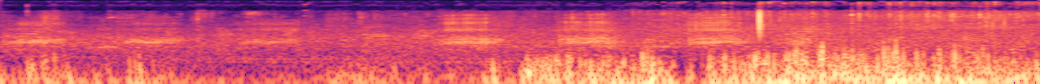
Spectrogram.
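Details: Ravens in the Ocean Beach Dunes, San Francisco, giving faint hoarse calls repeated roughly twice a second, half buried under heavy low wind rumble and buffeting.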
